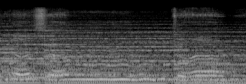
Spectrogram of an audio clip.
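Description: Man singing an Arabic Christian hymn in held notes with vibrato, over instrumental accompaniment.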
